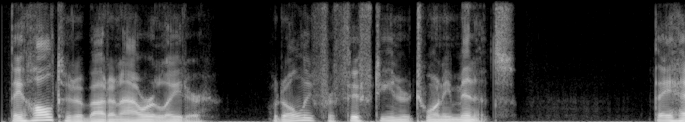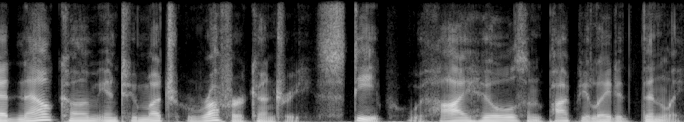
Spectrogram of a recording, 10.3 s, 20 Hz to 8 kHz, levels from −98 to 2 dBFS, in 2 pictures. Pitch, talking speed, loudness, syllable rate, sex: 105 Hz, 165 wpm, -19 LUFS, 5.1 syllables/s, male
